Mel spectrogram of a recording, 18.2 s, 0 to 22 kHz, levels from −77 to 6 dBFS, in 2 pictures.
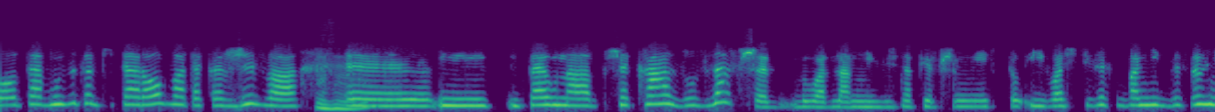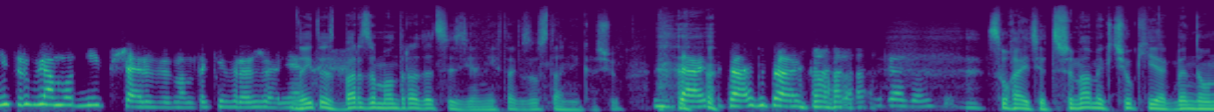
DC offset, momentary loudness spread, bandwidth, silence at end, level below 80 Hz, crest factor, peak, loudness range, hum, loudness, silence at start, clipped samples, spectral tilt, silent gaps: under 0.1%; 11 LU; 17 kHz; 0 s; -60 dBFS; 20 dB; -2 dBFS; 4 LU; none; -21 LUFS; 0 s; under 0.1%; -5 dB/octave; none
